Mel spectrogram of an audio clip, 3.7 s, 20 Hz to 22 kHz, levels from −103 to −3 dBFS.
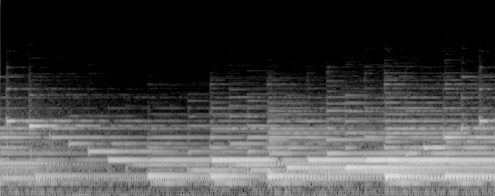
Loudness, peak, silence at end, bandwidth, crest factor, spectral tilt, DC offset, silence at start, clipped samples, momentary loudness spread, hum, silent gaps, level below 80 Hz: -23 LUFS; -8 dBFS; 0 s; 5.4 kHz; 16 dB; -9 dB/octave; under 0.1%; 0 s; under 0.1%; 11 LU; none; none; -54 dBFS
